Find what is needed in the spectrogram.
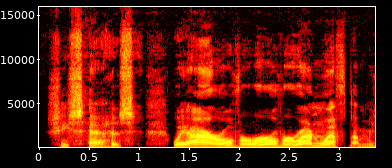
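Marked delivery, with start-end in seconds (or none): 1.3-3.4 high, very loud outburst; worked-up shouting; yelling wife. Retold or imitated. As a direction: holler it at your husband in exasperation. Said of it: "she yells at Frank".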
